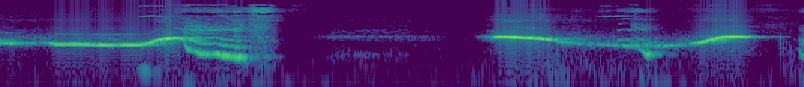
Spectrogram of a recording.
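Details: A puppy whistled at by a person lets out a short, sliding, falling howl that overlaps the end of a steady whistled tone, followed after a pause by another dipping, rising whistle.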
